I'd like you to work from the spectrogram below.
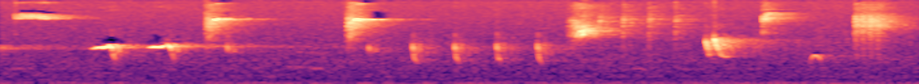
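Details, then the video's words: A nightingale sings near a sanatorium in the Kurchatov district of Kursk Oblast, Russia, with clear whistled notes, a rapid run of clicking strokes and sharp high chirps, phrases varied and quickly delivered. "Пение соловья"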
